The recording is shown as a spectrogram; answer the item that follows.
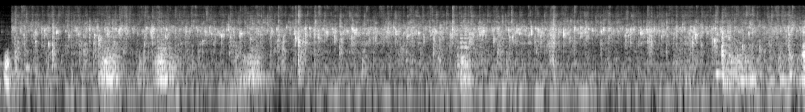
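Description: Hot oil in a kadai sizzling as peeled pointed gourd (potol) pieces go in and fry: the sizzle starts suddenly and then runs on as a steady crackling hiss.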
